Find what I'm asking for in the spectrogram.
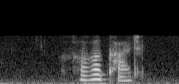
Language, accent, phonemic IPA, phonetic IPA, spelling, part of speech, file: Armenian, Eastern Armenian, /χɑʁɑˈkʰɑɾ/, [χɑʁɑkʰɑ́ɾ], խաղաքար, noun, Hy-խաղաքար.ogg
- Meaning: piece (object played in a board game)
